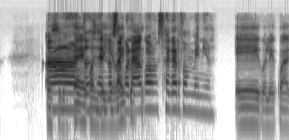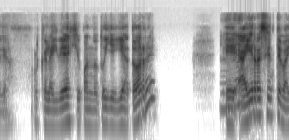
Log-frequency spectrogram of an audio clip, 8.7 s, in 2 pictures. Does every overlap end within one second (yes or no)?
no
